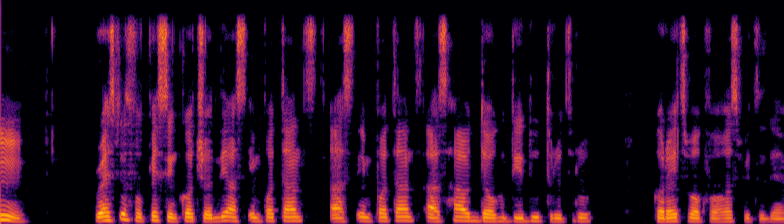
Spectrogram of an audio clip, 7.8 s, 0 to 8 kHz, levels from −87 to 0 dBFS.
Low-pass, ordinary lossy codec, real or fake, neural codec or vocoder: 7.2 kHz; none; real; none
